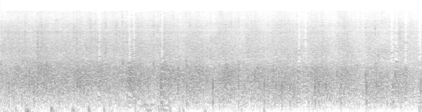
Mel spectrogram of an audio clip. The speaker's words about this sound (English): I just want to say, give them a hand of applause.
